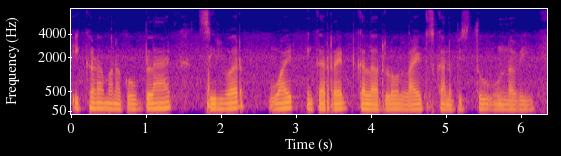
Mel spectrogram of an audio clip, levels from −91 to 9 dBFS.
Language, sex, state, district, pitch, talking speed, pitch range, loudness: Telugu, male, Telangana, Mahabubabad, 105 Hz, 115 wpm, 95-110 Hz, -18 LUFS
